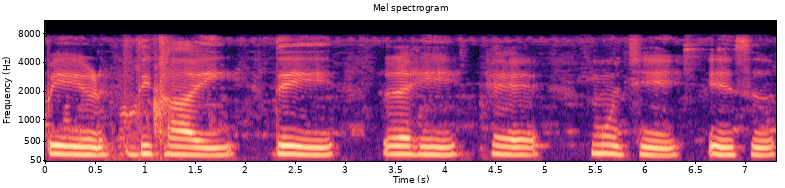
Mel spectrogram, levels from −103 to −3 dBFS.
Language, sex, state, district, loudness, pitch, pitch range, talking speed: Hindi, female, Madhya Pradesh, Umaria, -15 LUFS, 185 Hz, 175-195 Hz, 55 wpm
